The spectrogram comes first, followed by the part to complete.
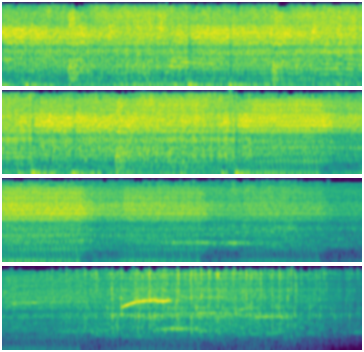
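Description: Live concert music with a heavy bass line, which stops about eight seconds in; after it comes fainter crowd noise from the audience that fades away near the end.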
